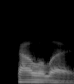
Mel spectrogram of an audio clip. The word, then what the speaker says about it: Talalay: No, it's Talalay because it has the accent in what doesn't seem like the right place.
